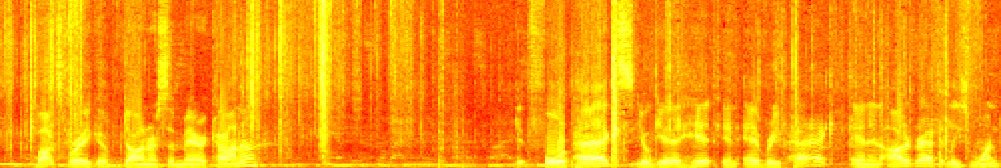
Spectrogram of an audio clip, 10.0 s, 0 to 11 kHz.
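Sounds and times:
plastic shrink-wrap crinkling: 0.0s - 10.0s.

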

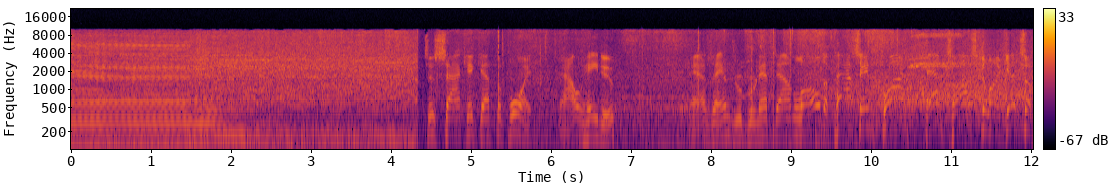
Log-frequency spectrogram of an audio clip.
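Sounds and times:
arena goal horn blaring: 0.0s - 2.6s
crowd noise: 8.2s - 12.0s.

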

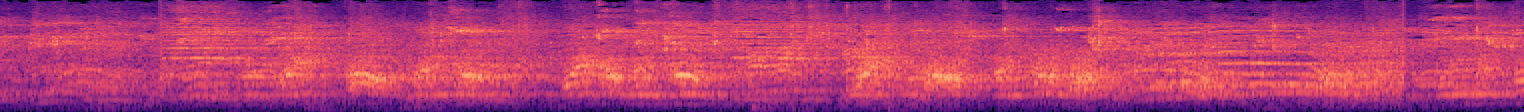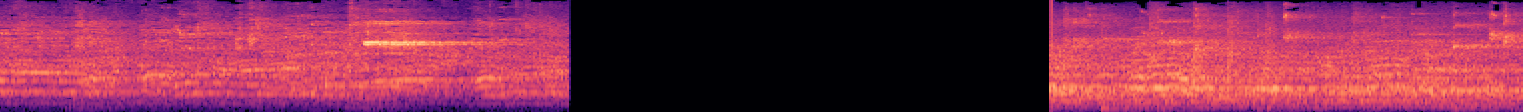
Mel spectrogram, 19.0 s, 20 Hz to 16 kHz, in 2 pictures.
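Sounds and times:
players' voices: 0.0s - 13.1s
sneaker squeaks: 0.0s - 13.1s, 18.6s - 19.0s.

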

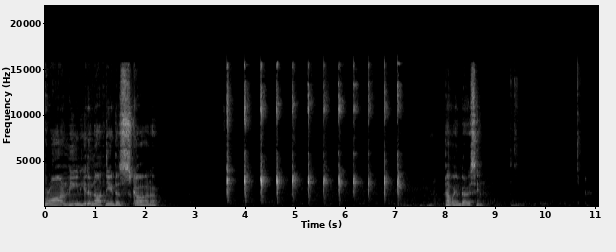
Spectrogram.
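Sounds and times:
sharp evenly spaced clicks: 3.6s - 7.2s.

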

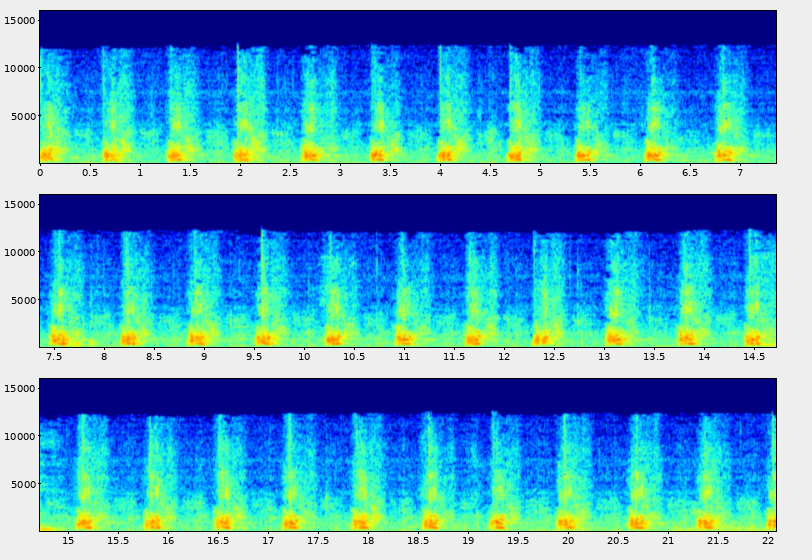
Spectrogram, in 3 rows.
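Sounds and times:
dog barking: 0.0s - 22.0s.

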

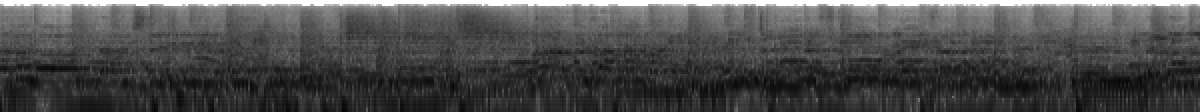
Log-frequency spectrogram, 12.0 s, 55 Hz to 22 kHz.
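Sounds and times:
drum kit: 0.0s - 12.0s
electric guitar: 0.0s - 12.0s
keyboards: 0.0s - 12.0s
person singing: 0.0s - 12.0s.

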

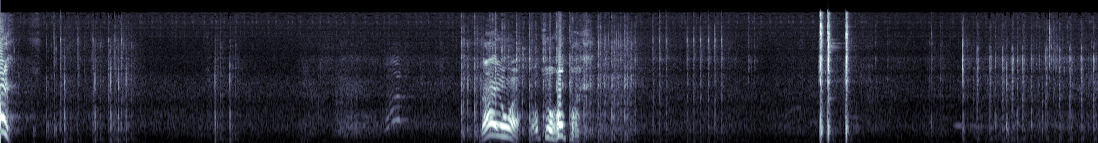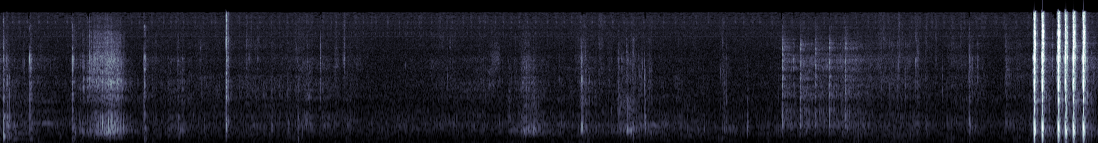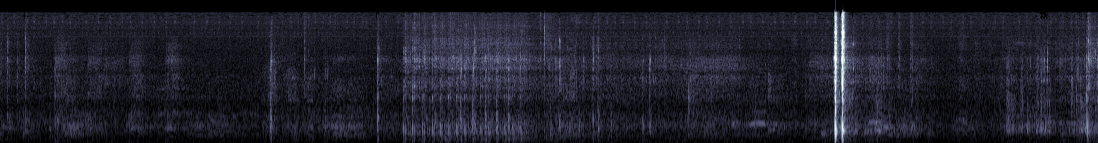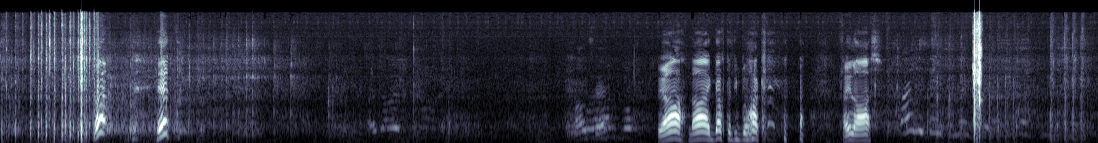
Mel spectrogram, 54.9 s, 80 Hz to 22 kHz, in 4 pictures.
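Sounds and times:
paintball markers firing: 26.6s - 27.4s, 37.9s - 38.2s.

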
